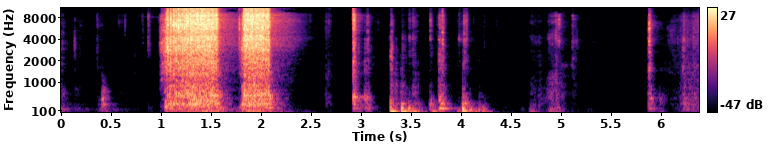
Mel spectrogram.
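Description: Cordless drill-driver running the accelerator pedal mounting bolts back in under a VW Beetle's dash, in two short bursts about a second in, followed by quieter knocks.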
